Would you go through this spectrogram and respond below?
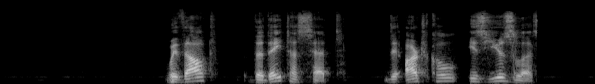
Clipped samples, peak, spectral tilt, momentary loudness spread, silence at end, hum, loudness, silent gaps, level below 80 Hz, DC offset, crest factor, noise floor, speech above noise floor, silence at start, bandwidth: under 0.1%; -4 dBFS; -3.5 dB/octave; 13 LU; 0.6 s; none; -23 LUFS; none; -66 dBFS; under 0.1%; 22 dB; -74 dBFS; 51 dB; 1.65 s; 14 kHz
